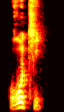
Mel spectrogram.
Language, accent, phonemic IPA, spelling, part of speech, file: French, France, /ʁo.ti/, rôtie, adjective / noun, LL-Q150 (fra)-rôtie.wav
- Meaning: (adjective) feminine singular of rôti; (noun) toast (bread)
